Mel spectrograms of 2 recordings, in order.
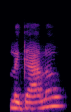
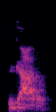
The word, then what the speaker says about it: Tagalog: Could you state what you just stated in Legalo? Did I say it right? Tagalog.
